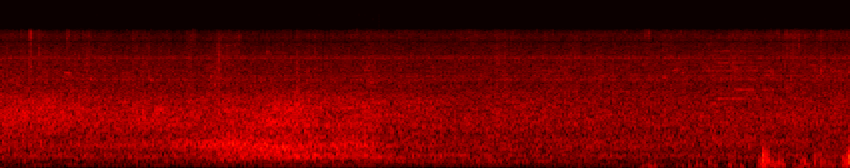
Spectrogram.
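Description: Outdoor background noise on open ground: a broad rushing sound swells and fades about two seconds in, and a short low thump comes near the end.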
